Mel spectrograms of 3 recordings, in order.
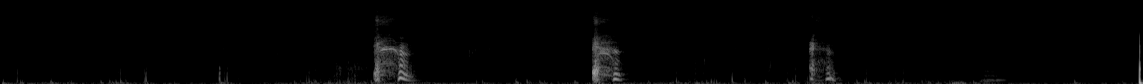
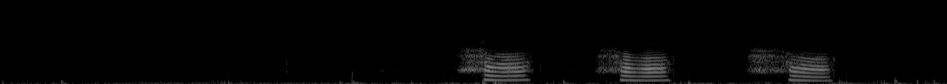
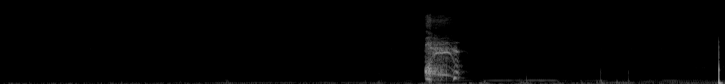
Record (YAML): three_cough_length: 11.4 s
three_cough_amplitude: 8528
three_cough_signal_mean_std_ratio: 0.26
exhalation_length: 9.5 s
exhalation_amplitude: 1241
exhalation_signal_mean_std_ratio: 0.48
cough_length: 7.3 s
cough_amplitude: 4963
cough_signal_mean_std_ratio: 0.26
survey_phase: beta (2021-08-13 to 2022-03-07)
age: 18-44
gender: Female
wearing_mask: 'No'
symptom_cough_any: true
symptom_runny_or_blocked_nose: true
symptom_onset: 4 days
smoker_status: Never smoked
respiratory_condition_asthma: false
respiratory_condition_other: false
recruitment_source: Test and Trace
submission_delay: 2 days
covid_test_result: Positive
covid_test_method: RT-qPCR
covid_ct_value: 16.1
covid_ct_gene: ORF1ab gene
covid_ct_mean: 16.5
covid_viral_load: 3800000 copies/ml
covid_viral_load_category: High viral load (>1M copies/ml)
